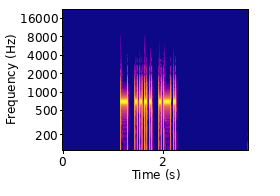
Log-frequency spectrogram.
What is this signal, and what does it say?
Morse code, heard as a keyed tone, about 25 wpm, 700 Hz. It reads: THR
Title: Multi-letter Phonemes 25wpm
